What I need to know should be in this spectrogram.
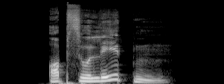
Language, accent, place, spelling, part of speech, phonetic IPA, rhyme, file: German, Germany, Berlin, obsoleten, adjective, [ɔpzoˈleːtn̩], -eːtn̩, De-obsoleten.ogg
- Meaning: inflection of obsolet: 1. strong genitive masculine/neuter singular 2. weak/mixed genitive/dative all-gender singular 3. strong/weak/mixed accusative masculine singular 4. strong dative plural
